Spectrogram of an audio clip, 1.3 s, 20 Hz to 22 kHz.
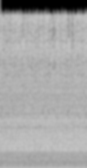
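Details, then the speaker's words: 1988 Jeep Comanche Renix 2.5L I4, AX-4, after replacing a fouled spark plug: deep, uneven, lumpy, loping idle that still runs rough; suspected low compression in one cylinder. "That sounds just as shitty as it did before."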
